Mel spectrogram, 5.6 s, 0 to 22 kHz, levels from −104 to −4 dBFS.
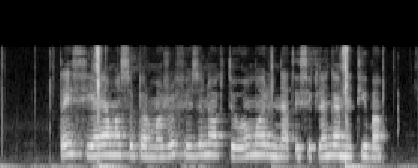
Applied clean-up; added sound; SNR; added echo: none; Fire; 9 dB; none.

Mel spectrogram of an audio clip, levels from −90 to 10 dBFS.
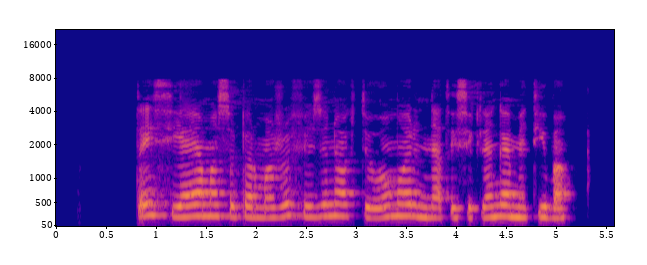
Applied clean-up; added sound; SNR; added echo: none; none; none; none.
